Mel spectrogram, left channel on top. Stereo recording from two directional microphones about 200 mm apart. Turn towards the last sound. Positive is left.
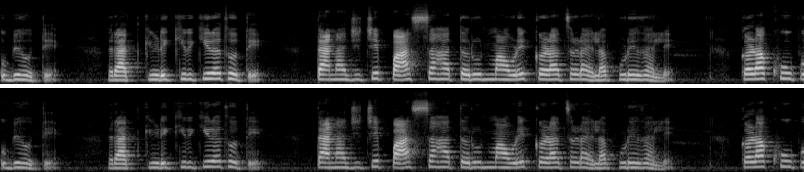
turn(degrees=15)  # may be behind; listen again after turning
